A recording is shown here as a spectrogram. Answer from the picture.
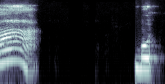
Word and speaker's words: บุตร: มา คำ ที่ 5 คำ นี้ ปิด ตัว ร เรือ ไป ไม่ ต้อง ออก เสียง รอ เรือ เรา จะ อ่าน คำ นี้ ว่า บุตร ธิดา บุตร ธิดา บุตร แปล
